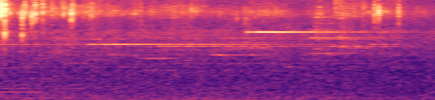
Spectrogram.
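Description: Near silence, with a few faint clicks of plastic pressure washer parts being handled in the first second.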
